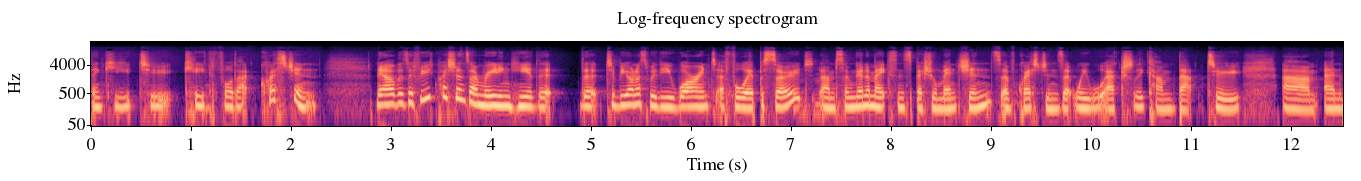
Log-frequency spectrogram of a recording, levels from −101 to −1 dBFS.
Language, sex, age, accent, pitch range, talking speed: English, female, 20-39, Australian, 170-200 Hz, 220 wpm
